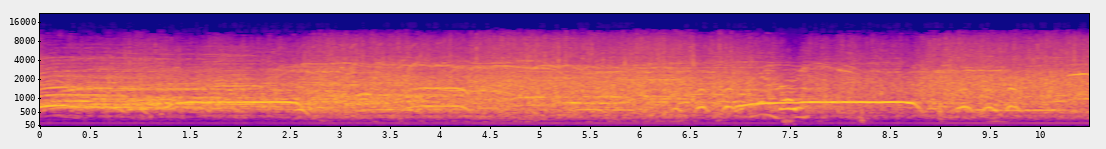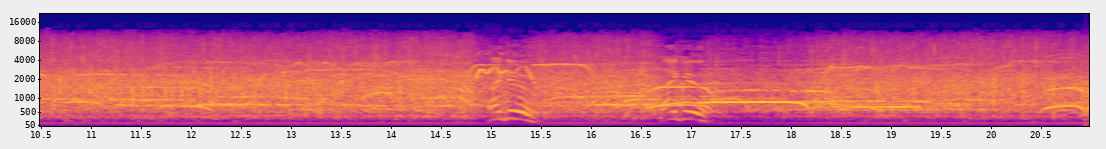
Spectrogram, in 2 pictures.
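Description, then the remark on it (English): A large crowd applauds loudly and continuously, with scattered whoops and cheers rising above the dense clapping throughout, sustained at full volume for the whole stretch, as a speaker is welcomed at a distributor training session. “Sounds like you all are just a little bit excited.”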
